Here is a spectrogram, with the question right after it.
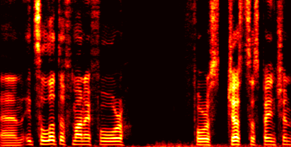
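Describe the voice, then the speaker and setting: Someone with a Czech accent speaks with fairly even intonation against a quiet background. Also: man. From Czech Republic. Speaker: motorcycle vlogger. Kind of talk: product walkthrough. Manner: halting.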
